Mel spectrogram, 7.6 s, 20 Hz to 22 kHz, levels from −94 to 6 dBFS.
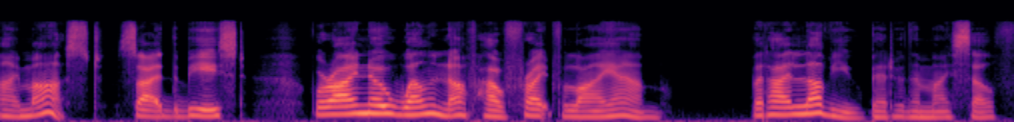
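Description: No technical faults are audible anywhere in the speech.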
